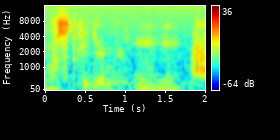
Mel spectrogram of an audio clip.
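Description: A man's low, quiet voice speaking or murmuring in short stretches.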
